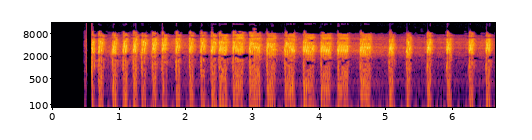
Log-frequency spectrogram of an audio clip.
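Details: Grey-cheeked bulbul calling in a long unbroken series of harsh, buzzy chattering notes, about three to four per second, fairly even in loudness, with no other clear sounds.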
